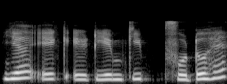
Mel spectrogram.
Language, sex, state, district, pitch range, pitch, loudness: Hindi, female, Jharkhand, Ranchi, 225-265 Hz, 245 Hz, -15 LUFS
